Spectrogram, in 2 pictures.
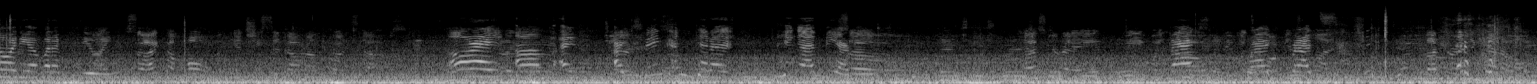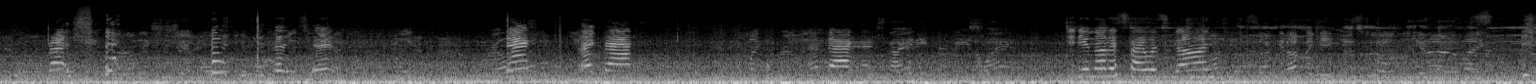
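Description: Steady low rumble of a car's cabin and road noise while driving, with voices talking on and off over it.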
